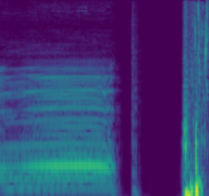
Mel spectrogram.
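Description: A cow mooing once, a long call of about a second that dips in pitch at its end. Near the end, a sudden loud thump.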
